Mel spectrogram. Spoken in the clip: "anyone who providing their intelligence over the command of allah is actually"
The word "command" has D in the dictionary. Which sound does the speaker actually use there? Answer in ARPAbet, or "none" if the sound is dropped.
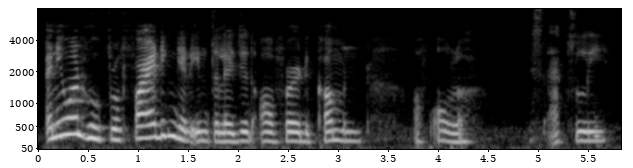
none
